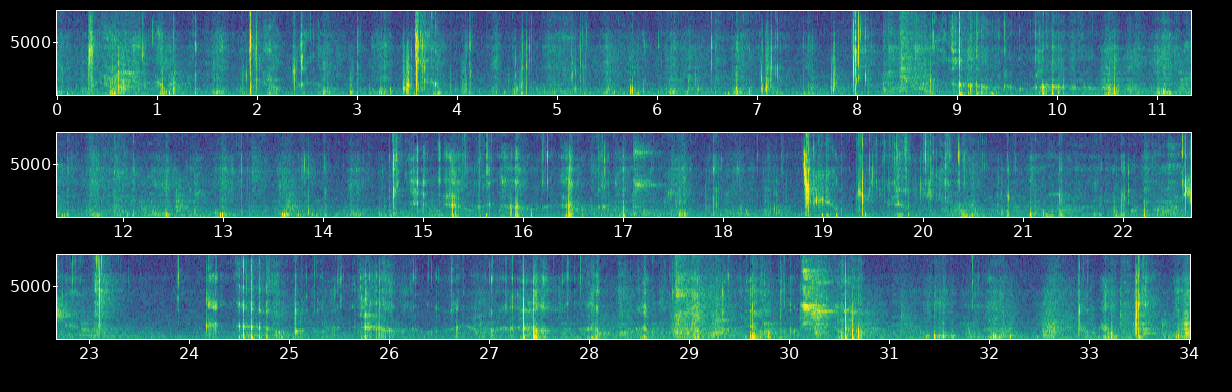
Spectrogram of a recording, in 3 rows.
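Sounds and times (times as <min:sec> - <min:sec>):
crunchy chewing of snack: 0:00.0 - 0:34.0.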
